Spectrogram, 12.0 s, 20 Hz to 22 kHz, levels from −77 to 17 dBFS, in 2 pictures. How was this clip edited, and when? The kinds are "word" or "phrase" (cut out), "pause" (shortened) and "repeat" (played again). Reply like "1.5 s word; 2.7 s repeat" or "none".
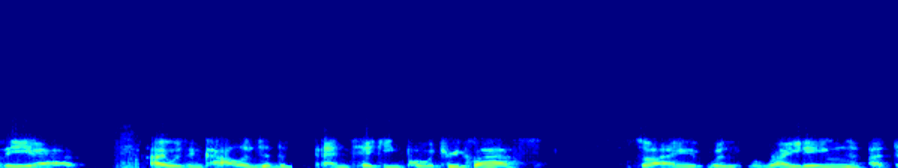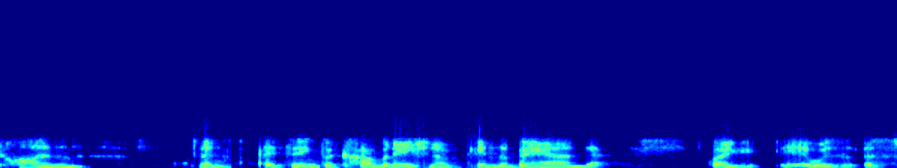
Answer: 0.9 s word; 1.9 s word; 4.9 s word; 7.5 s word; 8.1 s word; 9.1 s word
